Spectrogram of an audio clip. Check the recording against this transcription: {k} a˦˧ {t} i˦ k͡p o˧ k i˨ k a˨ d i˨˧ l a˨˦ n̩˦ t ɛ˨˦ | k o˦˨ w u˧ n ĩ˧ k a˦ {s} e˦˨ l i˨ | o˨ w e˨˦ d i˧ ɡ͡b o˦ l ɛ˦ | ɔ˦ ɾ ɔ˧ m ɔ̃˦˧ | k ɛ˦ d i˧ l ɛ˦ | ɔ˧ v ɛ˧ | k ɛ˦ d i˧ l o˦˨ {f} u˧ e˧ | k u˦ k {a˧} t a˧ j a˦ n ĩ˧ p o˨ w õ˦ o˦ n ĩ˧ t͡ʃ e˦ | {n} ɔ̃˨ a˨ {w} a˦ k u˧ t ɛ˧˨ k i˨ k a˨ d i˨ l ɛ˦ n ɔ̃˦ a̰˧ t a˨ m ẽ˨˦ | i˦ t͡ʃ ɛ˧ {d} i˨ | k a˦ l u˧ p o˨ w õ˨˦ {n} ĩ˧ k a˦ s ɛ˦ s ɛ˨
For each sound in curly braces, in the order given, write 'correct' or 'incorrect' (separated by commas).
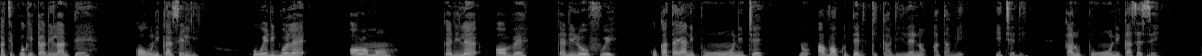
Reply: correct, correct, correct, correct, correct, correct, incorrect, correct, correct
